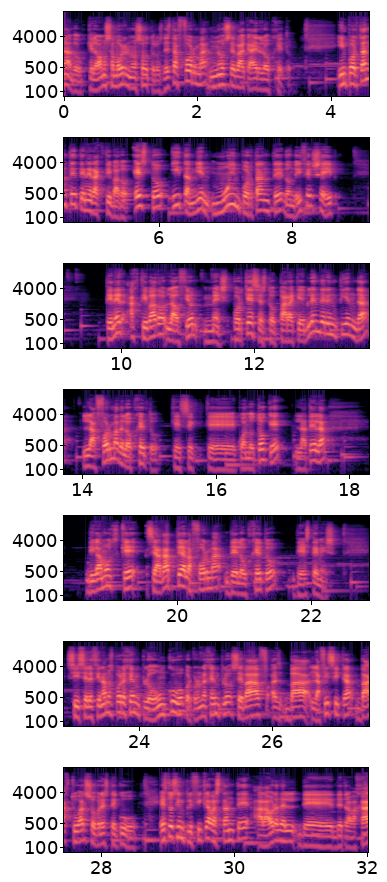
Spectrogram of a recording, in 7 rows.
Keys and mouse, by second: 9.2-32.0 drag.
